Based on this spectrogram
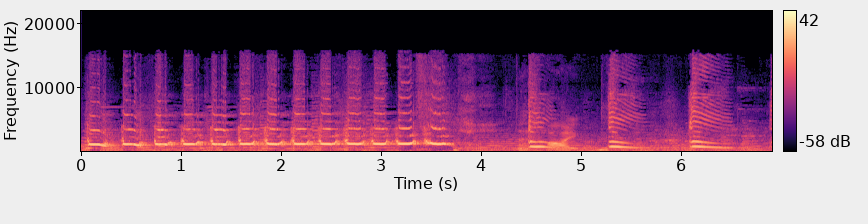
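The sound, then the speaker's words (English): A man imitates a seagull screech at a gull-screeching competition: a rapid series of loud, shrill, rhythmic cries, then several longer descending wails, alone with a little background noise. “Have a listen to the guys do their best seagull imitations and the winner from last year as well.”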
